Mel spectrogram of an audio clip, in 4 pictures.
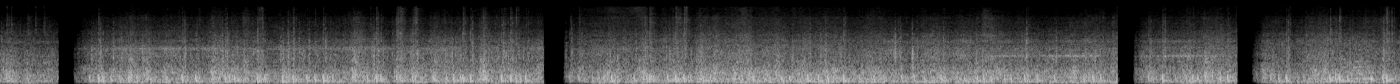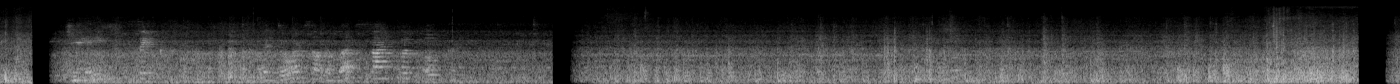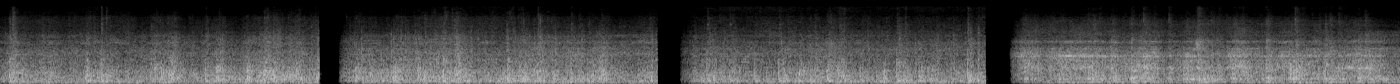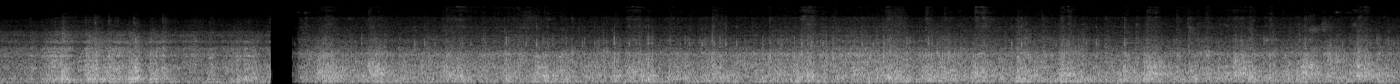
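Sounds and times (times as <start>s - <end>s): train rumbling inside car: 0.0s - 18.6s, 19.3s - 56.0s.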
